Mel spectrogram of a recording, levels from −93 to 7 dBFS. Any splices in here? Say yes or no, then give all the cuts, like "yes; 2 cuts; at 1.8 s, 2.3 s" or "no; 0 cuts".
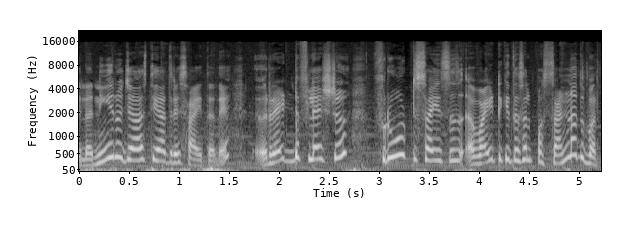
yes; 1 cut; at 1.6 s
